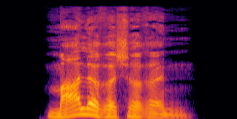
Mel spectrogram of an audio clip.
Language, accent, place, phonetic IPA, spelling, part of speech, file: German, Germany, Berlin, [ˈmaːləʁɪʃəʁən], malerischeren, adjective, De-malerischeren.ogg
- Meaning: inflection of malerisch: 1. strong genitive masculine/neuter singular comparative degree 2. weak/mixed genitive/dative all-gender singular comparative degree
